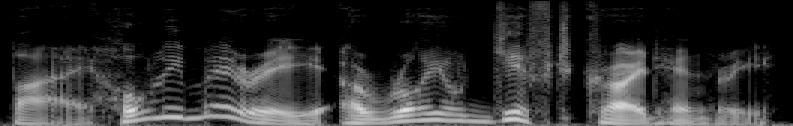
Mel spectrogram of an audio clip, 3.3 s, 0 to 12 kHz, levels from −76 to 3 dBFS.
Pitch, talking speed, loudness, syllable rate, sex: 130 Hz, 145 wpm, -19 LUFS, 3.5 syllables/s, male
